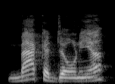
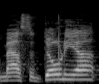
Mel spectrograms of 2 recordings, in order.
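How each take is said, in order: First: The name is said in an older pronunciation. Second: The name is said in the current pronunciation.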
